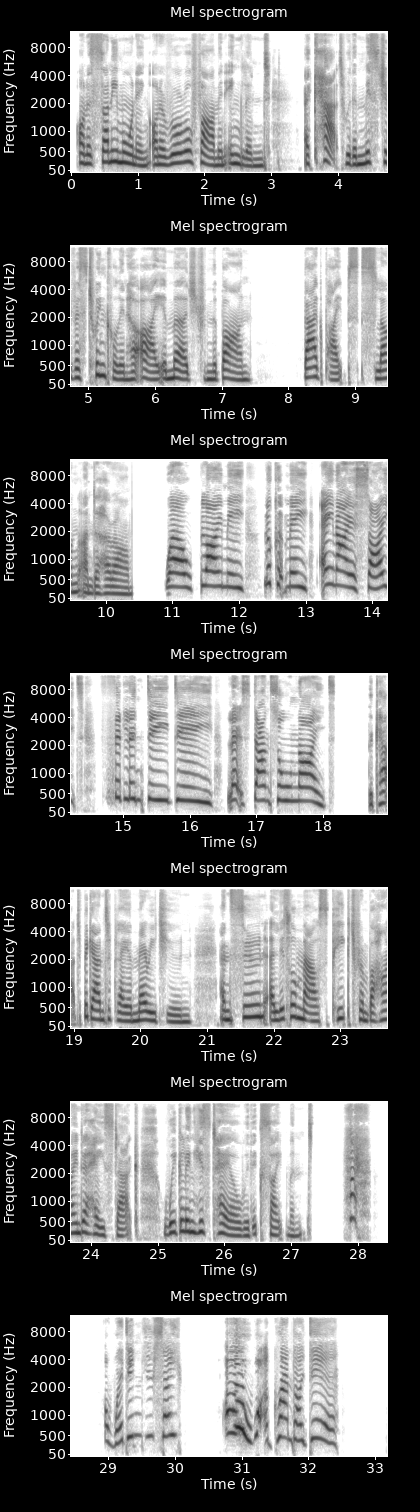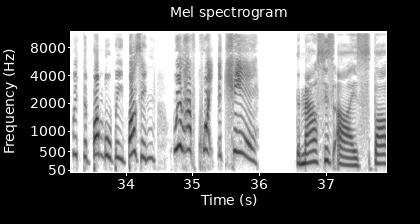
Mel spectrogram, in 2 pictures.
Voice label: fem brit story; A Cat Came Fiddling Out of a Barn

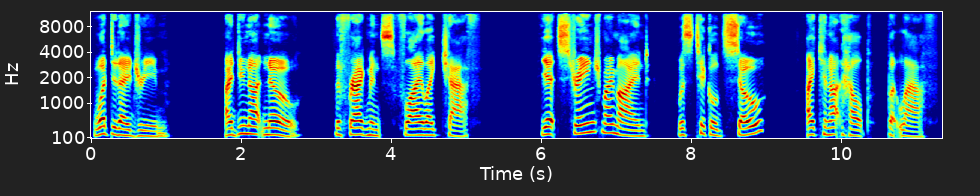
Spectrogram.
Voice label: What Did I Dream male us

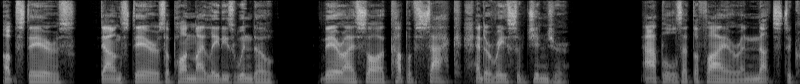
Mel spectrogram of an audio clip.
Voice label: Upstairs Downstairs male us

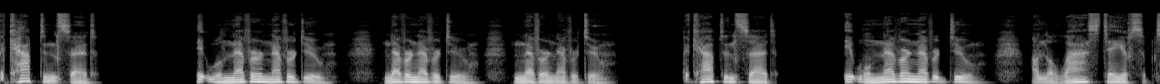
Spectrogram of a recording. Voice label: The Big Ship Sails, male US

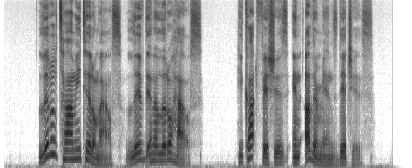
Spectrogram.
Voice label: Little Tommy Tittlemouse male us

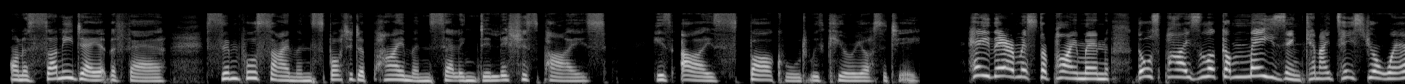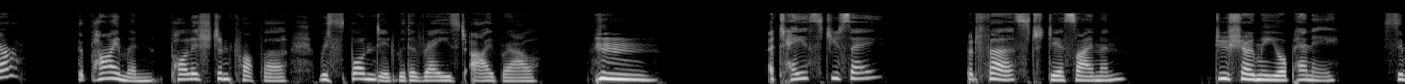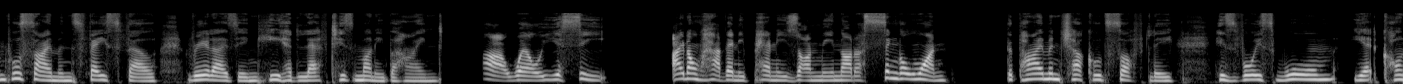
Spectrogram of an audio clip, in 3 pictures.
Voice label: fem brit story; Simple Simon

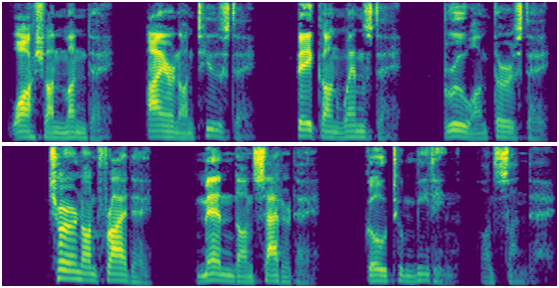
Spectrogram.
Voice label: Wash on Monday male us

